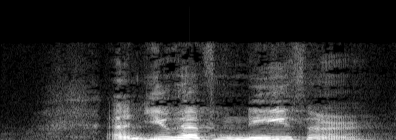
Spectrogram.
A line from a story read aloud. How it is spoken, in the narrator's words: he shouts across to the armies of the northern tribes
